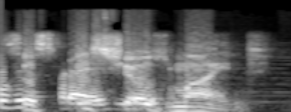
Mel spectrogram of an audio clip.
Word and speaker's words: Suspicious Mind: Mas ela chama Suspicious Mind. – É Suspicious Mind.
